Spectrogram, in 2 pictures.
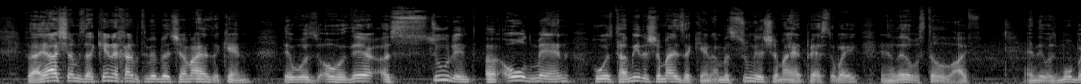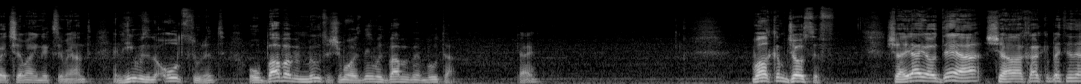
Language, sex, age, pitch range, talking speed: English, male, 50-69, 110-160 Hz, 135 wpm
